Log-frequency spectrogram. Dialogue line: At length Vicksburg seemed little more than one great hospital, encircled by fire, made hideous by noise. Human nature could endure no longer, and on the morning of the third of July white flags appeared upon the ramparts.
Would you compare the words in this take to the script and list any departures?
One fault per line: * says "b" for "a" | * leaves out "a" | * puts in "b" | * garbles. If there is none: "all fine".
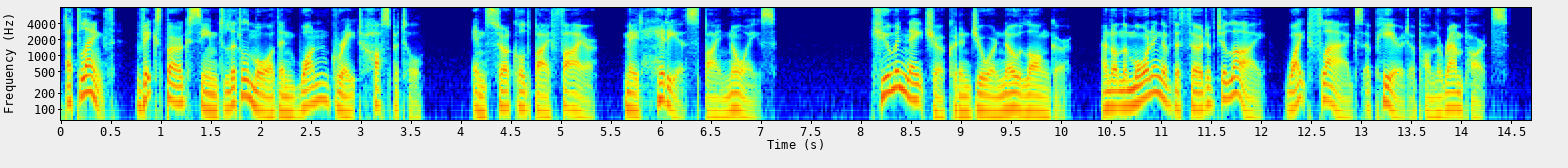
all fine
